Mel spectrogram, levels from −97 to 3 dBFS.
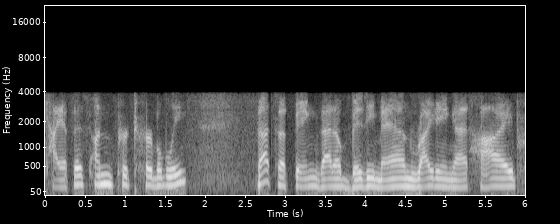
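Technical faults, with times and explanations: Throughout, gain pumping: the background sits about 37 dB below the speech, and the level swings by around 15 dB, leaving loud and soft parts squashed closer together. The likely cause is input gain set far too high, with a fast limiter clamping it back down.
Throughout, GSM full-rate codec: the speech has a buzzy, gravelly roughness and nothing above 3.8 kHz, which fits the 13 kbps full-rate codec rebuilding the voice from a vocal-tract model driven by sparse, regularly spaced pulses, leaving plainly audible coding damage.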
